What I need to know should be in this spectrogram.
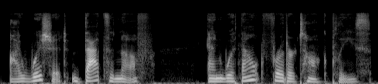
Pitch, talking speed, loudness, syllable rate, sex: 140 Hz, 160 wpm, -22 LUFS, 4.7 syllables/s, female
